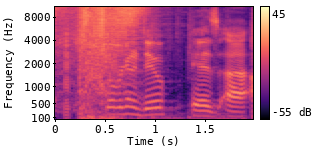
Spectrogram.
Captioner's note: laser sound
